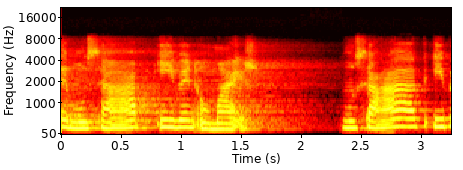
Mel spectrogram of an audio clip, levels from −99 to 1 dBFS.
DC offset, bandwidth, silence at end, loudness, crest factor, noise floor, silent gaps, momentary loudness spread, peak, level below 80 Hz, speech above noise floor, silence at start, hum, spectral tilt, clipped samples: under 0.1%; 8.6 kHz; 0 s; -17 LUFS; 16 dB; -48 dBFS; none; 8 LU; -2 dBFS; -74 dBFS; 31 dB; 0 s; none; -5.5 dB/octave; under 0.1%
